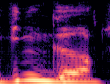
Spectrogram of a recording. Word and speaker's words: Vingegaard: D'ailleurs, on ne sait pas trop comment ça se prononce. Thibaut Texier disait Vingegaard tout à l'heure. – Oui, bah c'est plutôt la bonne version.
